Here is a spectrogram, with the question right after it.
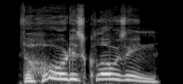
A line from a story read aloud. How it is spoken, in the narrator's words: cried the runner as he swept past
